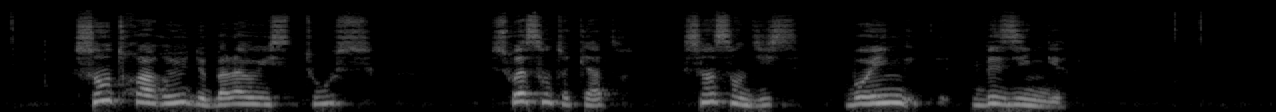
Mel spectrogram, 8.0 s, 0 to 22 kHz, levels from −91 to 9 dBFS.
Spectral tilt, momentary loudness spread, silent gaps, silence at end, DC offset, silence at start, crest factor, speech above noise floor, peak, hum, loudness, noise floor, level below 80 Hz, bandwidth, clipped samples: -4.5 dB/octave; 15 LU; none; 1.35 s; under 0.1%; 0.45 s; 20 dB; 48 dB; -24 dBFS; none; -42 LUFS; -89 dBFS; -84 dBFS; 15.5 kHz; under 0.1%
